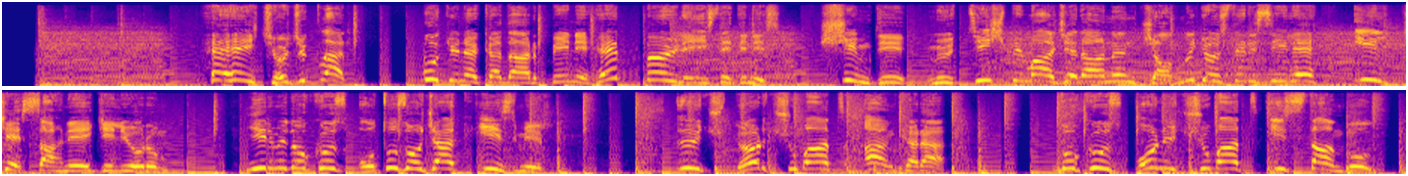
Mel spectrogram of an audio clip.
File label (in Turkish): genç erkek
